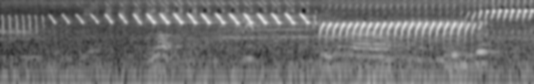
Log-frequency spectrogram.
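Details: Canary singing to spur a quiet bird: a steady run of high slurred notes, then a fast low buzzing roll, ending in a sharper high trill, each phrase built from many quickly repeated syllables.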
